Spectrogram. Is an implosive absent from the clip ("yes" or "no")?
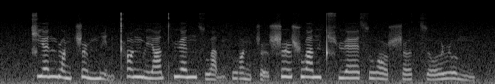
yes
